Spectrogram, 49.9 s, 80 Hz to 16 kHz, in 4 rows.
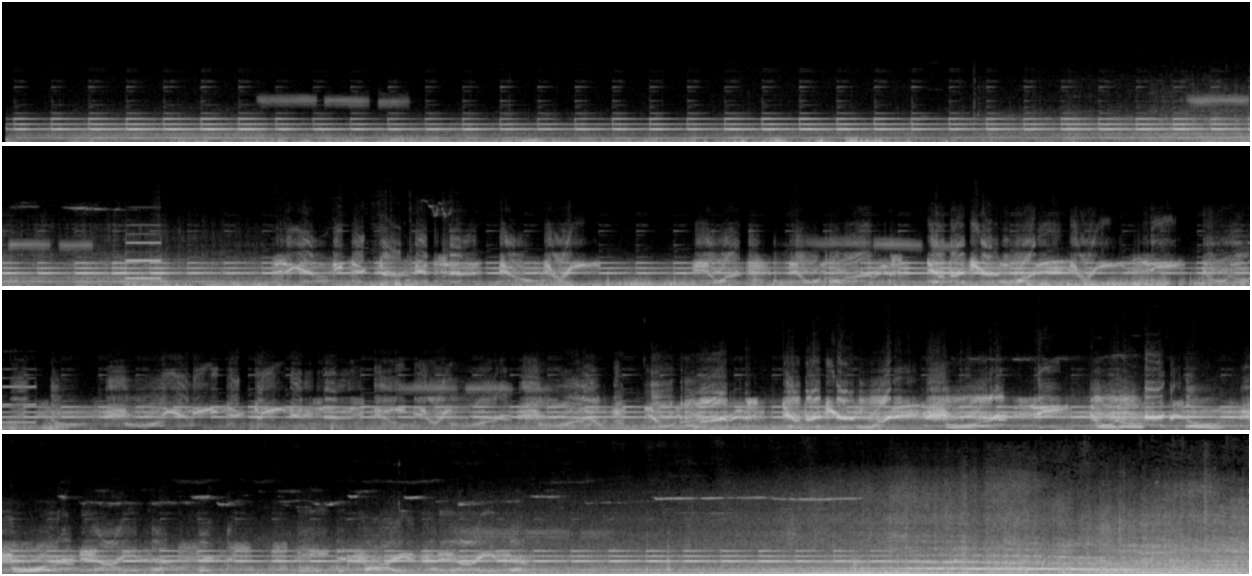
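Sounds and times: railroad crossing bell ringing: 0:00.0 - 0:49.9
freight train low rumble: 0:00.1 - 0:49.9
person speaking: 0:15.2 - 0:18.4, 0:19.4 - 0:42.8.

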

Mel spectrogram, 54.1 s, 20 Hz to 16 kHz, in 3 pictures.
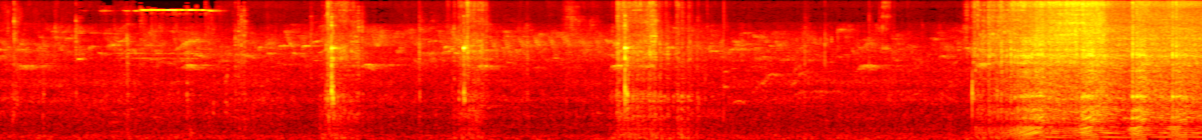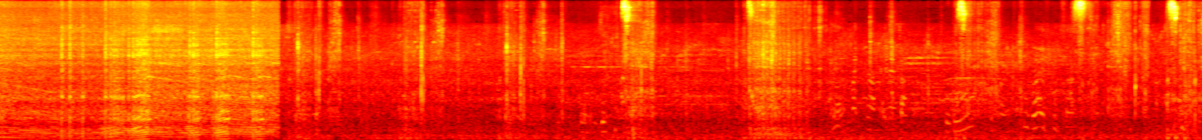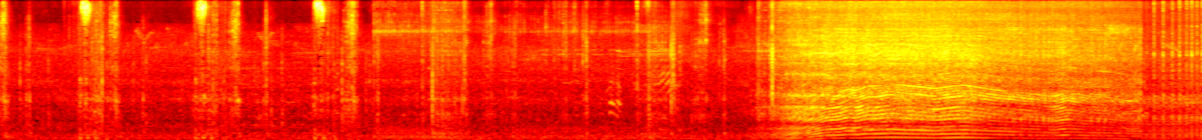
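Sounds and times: scooter engine revving: 0:09.1 - 0:10.9, 0:14.4 - 0:23.3, 0:29.2 - 0:30.6, 0:31.7 - 0:44.3, 0:45.0 - 0:54.0.

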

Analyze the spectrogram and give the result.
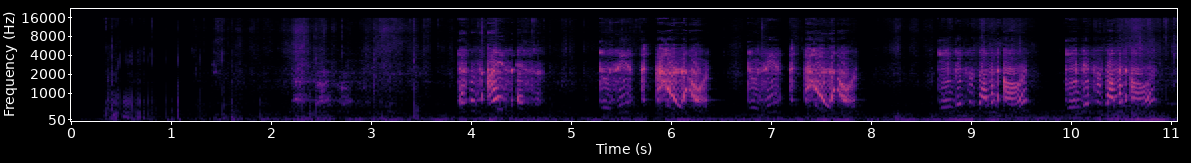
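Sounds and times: faint rustling: 0:01.1 - 0:05.7, 0:08.0 - 0:11.0
doll voice through small speaker: 0:03.9 - 0:08.0, 0:08.6 - 0:11.0.

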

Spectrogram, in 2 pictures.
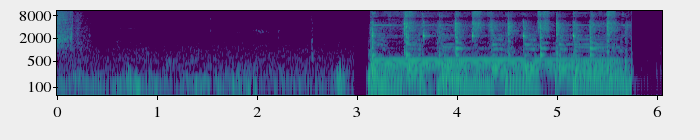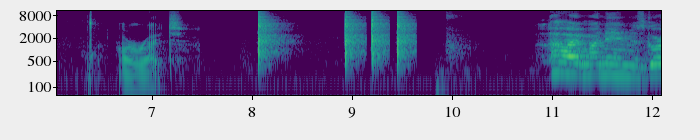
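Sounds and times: sharp hand claps: 0:08.0 - 0:09.7.

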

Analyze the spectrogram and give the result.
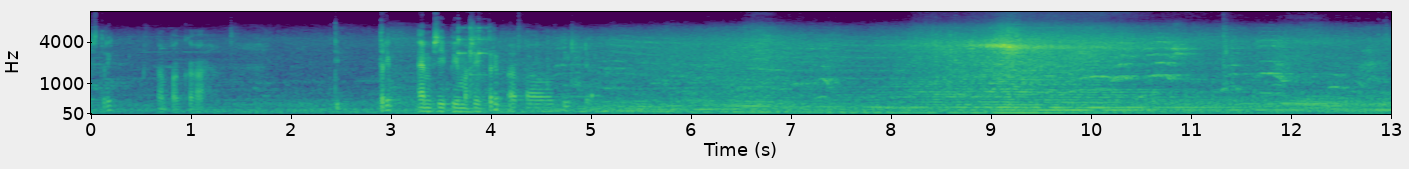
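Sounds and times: passing vehicle engine: 0:05.0 - 0:13.0.

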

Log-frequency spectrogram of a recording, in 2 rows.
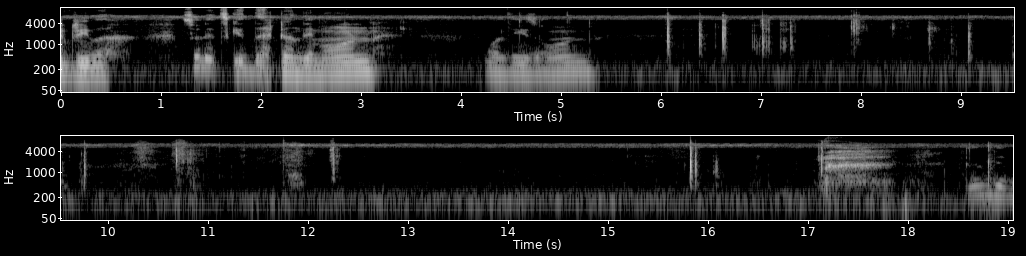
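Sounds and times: crickets chirping: 0:00.0 - 0:19.0.

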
